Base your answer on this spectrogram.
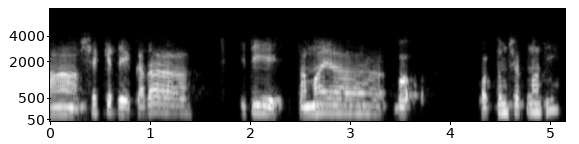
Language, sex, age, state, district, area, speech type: Sanskrit, male, 18-30, Karnataka, Yadgir, urban, conversation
